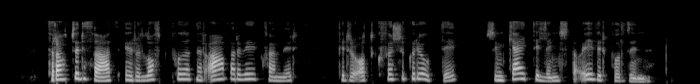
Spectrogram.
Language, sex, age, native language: Icelandic, female, 50-59, Icelandic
